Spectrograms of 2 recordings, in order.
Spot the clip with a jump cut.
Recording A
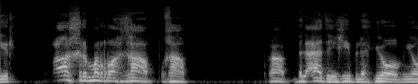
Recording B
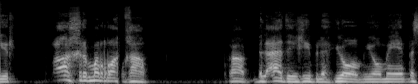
B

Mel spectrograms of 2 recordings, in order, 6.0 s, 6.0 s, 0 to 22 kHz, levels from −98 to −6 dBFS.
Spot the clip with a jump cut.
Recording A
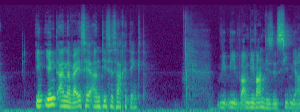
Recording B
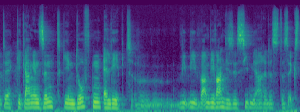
A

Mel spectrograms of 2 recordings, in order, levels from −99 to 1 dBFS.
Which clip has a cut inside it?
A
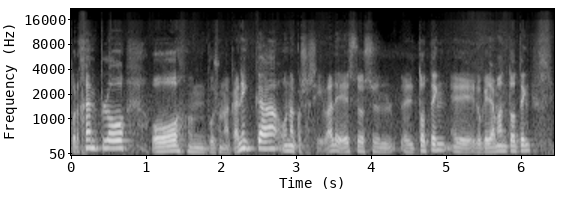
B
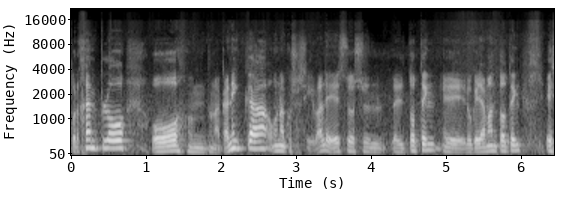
B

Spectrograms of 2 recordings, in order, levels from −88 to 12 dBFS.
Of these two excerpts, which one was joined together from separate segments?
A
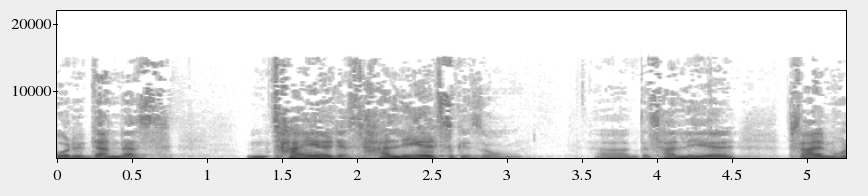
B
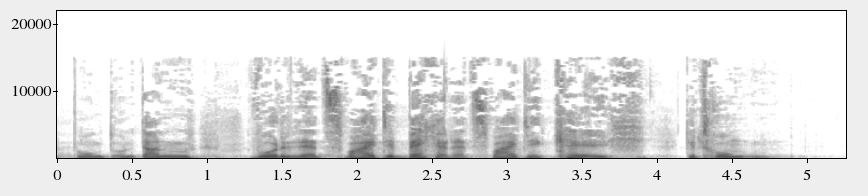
A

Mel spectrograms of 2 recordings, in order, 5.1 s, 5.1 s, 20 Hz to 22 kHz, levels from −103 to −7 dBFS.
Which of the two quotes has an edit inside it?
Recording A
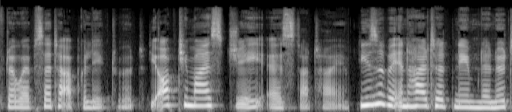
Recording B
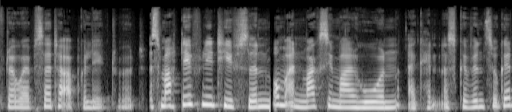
B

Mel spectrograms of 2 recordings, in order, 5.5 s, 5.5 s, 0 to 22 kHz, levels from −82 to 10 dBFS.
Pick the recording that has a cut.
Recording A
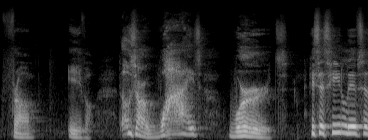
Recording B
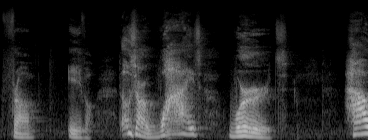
A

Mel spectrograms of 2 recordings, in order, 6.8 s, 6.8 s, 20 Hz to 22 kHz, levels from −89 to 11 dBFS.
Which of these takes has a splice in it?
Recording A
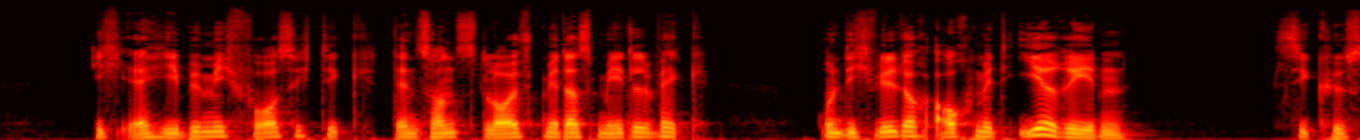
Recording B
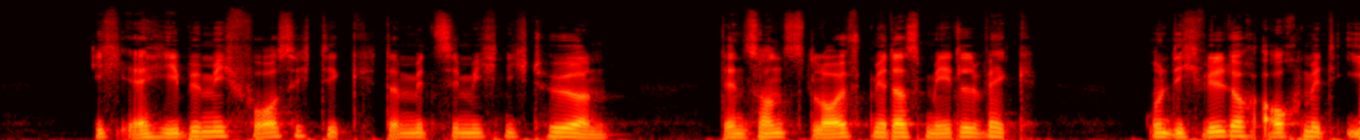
A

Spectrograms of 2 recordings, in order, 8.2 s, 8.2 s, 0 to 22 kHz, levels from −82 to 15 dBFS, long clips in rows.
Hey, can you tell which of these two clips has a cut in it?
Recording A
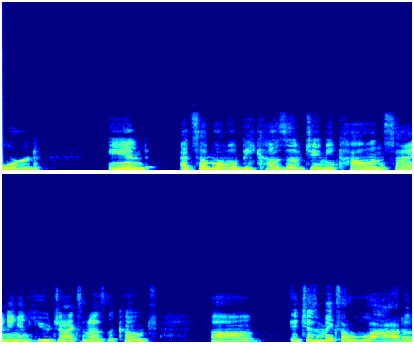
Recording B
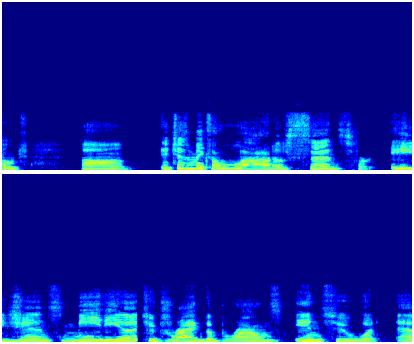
B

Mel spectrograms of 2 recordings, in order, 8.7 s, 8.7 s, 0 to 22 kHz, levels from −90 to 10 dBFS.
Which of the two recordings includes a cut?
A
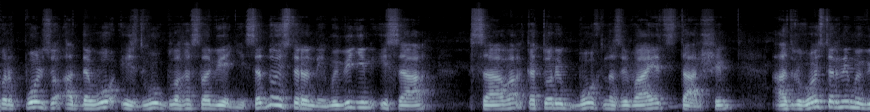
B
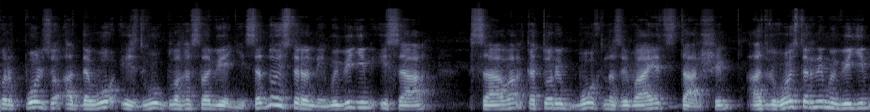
B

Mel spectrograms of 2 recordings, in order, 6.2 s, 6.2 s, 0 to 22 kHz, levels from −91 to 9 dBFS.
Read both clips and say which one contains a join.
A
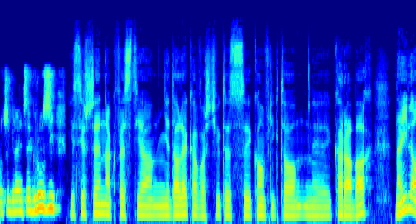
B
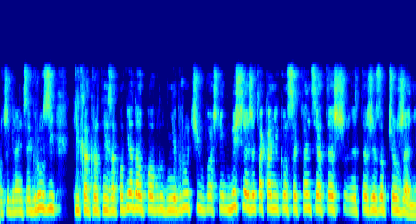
A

